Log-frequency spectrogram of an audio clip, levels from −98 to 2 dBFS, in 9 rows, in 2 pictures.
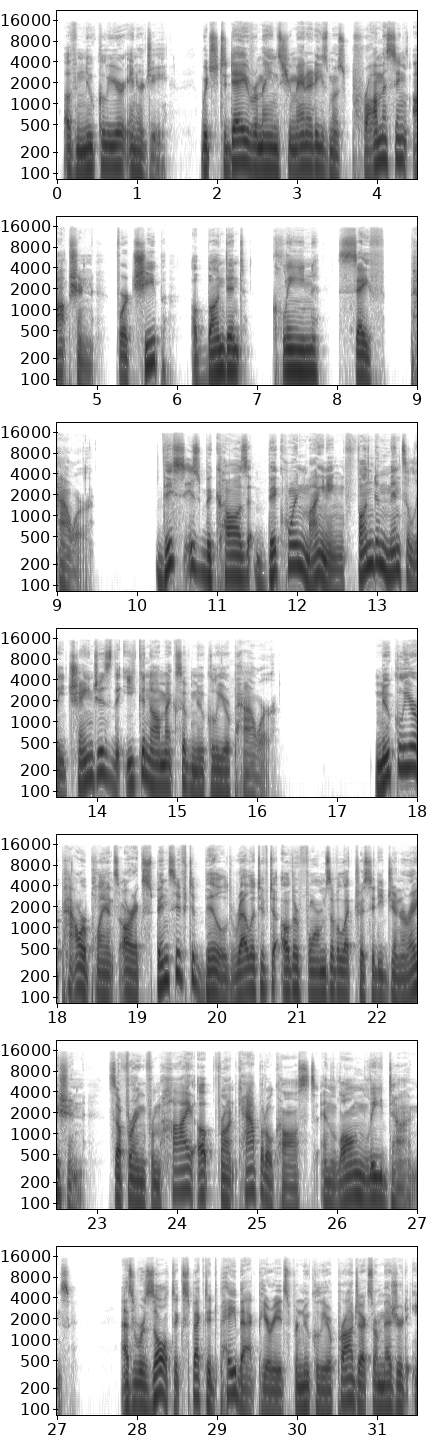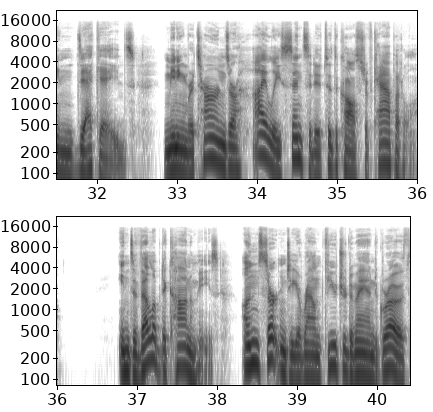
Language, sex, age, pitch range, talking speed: English, male, 30-49, 105-135 Hz, 125 wpm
